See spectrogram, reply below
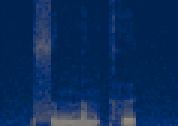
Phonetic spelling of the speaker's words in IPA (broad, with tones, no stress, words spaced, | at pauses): sʊ˨˩ŋmɐ˨˩m kʰɵ˥t̚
